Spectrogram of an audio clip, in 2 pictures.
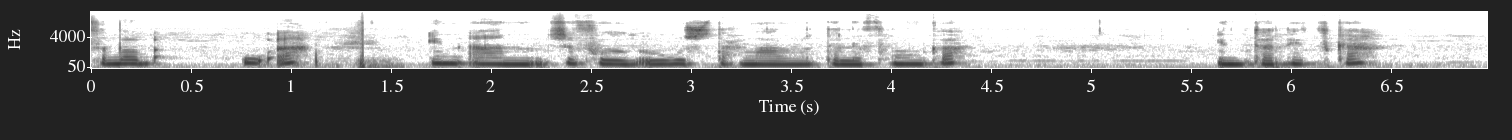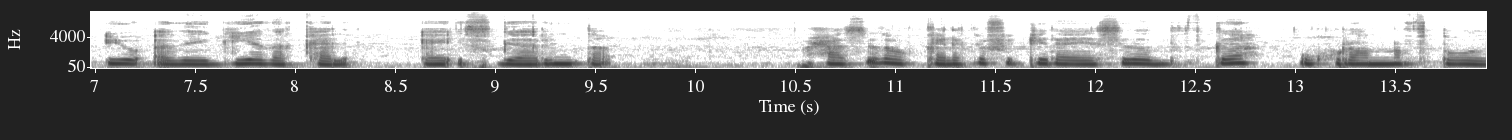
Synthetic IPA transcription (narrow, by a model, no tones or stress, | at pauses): sɐβɐb | ʊʔɐhʔɪnaːnsɪfʊðd̪ʊɣʊɪst̪ʰɪʕmaːlnɔt̪ʰɛlɛfɔːŋkʰɐ | ʔɪnt̪ʰɐrnɛd̪kʰɐ | ijɔʔɐðɛːɣɪjɐðɐkʰɐlɛ | ɛːʔɪsɡaːɾɪnt̪ʰɐ̰ | wɑħɑːsɪðɔːkʰɐlɛkʰɐfɪkʰɪɾɐjɐsɪðɐd̪ɐd̪kʰɐ | ʔʊhɾaːnːɐft̪ʰɔːðɐ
